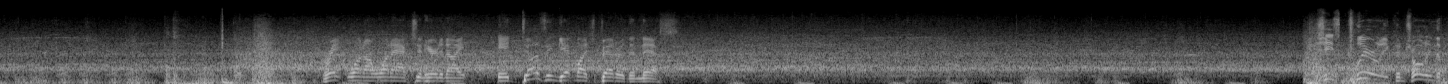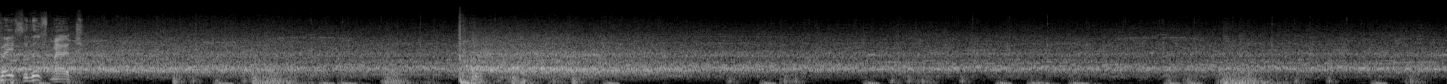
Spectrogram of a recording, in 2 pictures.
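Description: A large crowd murmurs and cheers in a big arena.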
